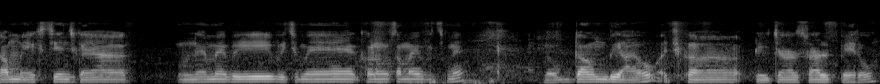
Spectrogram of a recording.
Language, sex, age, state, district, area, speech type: Sindhi, male, 30-45, Gujarat, Surat, urban, spontaneous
